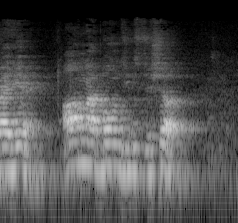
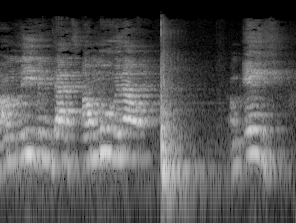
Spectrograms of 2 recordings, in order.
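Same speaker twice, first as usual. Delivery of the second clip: raised, pitched-up mock defiance; defiant kid; 5 semitones higher, 4 dB louder than usual. Eight-year-old telling his mom he's moving out, mock defiant. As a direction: announce it like a rebellious child.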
